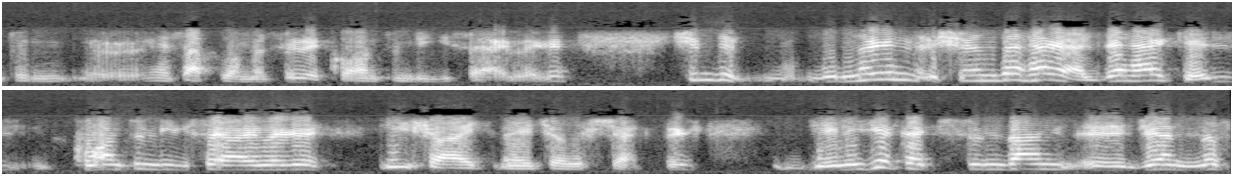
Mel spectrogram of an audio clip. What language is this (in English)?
Turkish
